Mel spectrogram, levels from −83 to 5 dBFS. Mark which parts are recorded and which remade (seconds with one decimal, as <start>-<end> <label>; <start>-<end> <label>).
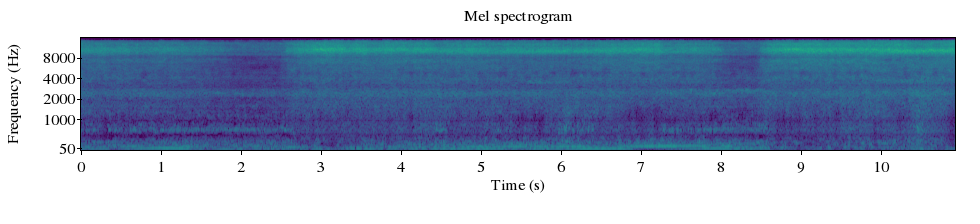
0.0-10.9 remade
